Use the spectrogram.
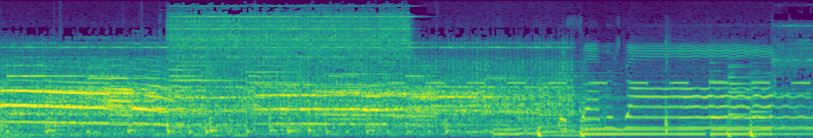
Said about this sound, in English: It's just about morning in the city. Right away, there's the alarm clock ringing or buzzing, and people mumbling or grumbling about not getting enough sleep and tumbling out of bed.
